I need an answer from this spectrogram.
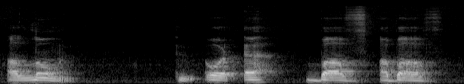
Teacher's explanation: So this sound is called the schwa, as in the first sound of alone, or above, or so it's a sound that is the weakest sound in English. We describe it as a mid, central, unrounded, lax vowel.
